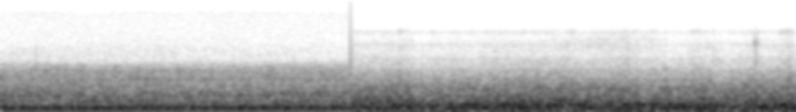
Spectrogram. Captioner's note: engine noise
